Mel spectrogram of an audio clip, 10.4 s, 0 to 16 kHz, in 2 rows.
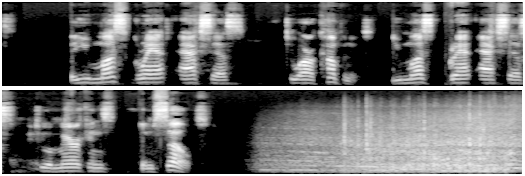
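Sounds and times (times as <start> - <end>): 
speech: 0.7 - 7.9
Indy race car engines roaring: 7.7 - 10.4.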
